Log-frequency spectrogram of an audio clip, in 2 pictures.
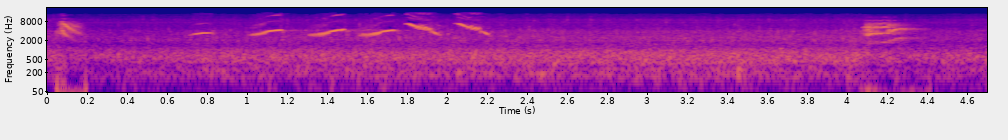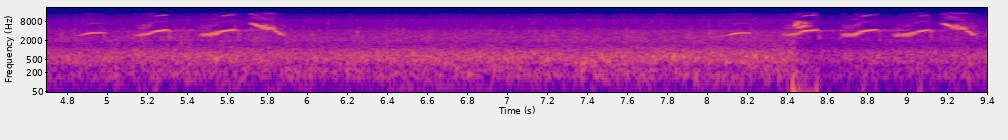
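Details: Tui tui zel zel song of a double-collared seedeater, meant for training captive birds: three phrases of quick rising whistles and steep high slurs, each introduced by a sharp note, over constant rushing noise.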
